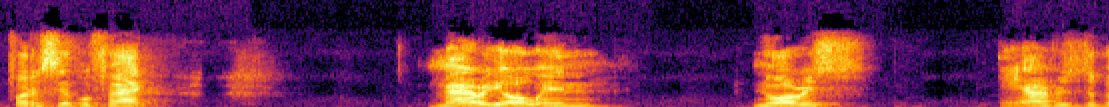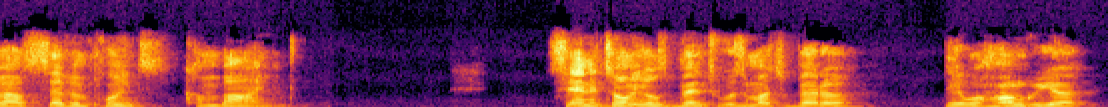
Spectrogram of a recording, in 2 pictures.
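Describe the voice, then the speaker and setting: Call-in guest, man from New York, high voice, confident, choppy dull audio. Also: fairly even intonation, takes it slowly, long pauses, fairly bright tone. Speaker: guest, former basketball player. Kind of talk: casual sports commentary.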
